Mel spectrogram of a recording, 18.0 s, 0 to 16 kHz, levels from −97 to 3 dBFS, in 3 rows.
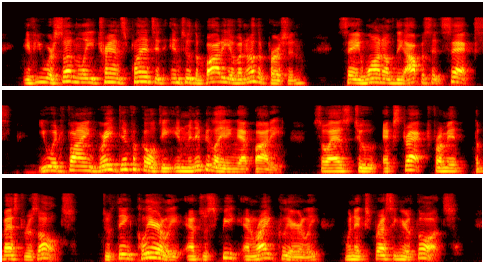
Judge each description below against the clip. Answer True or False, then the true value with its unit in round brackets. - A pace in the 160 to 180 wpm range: True (165 wpm)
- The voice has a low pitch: False (155 Hz)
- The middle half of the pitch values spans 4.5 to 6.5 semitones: True (5.1 semitones)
